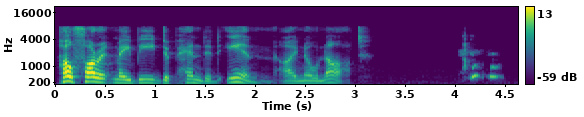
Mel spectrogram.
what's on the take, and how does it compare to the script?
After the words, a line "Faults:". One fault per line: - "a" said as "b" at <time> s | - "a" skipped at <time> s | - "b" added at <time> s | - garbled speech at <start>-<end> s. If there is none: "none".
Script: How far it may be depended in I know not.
How far it may be depended in I know not.
Faults:
none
